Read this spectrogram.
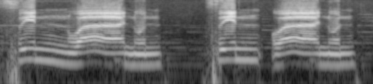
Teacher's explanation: Nun bertanda sukun dibaca dengan jelas, tidak perlu didengungkan kerana ini dalam satu kalimah, tidak berlaku dengung dan tidak dinamakan sebagai idgham ma'al ghunnah kerana idgham ma'al ghunnah diwajibkan atau disyaratkan berlaku dalam dua perkataan, bukan satu perkataan.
